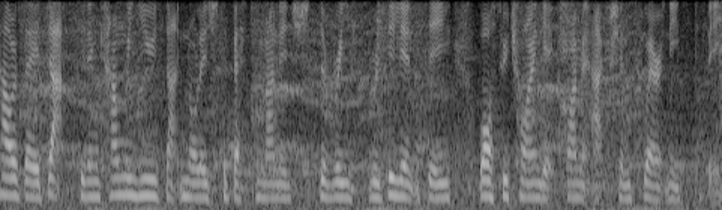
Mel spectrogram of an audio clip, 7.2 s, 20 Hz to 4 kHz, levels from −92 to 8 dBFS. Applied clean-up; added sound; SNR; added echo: none; Squeak; 14 dB; none.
